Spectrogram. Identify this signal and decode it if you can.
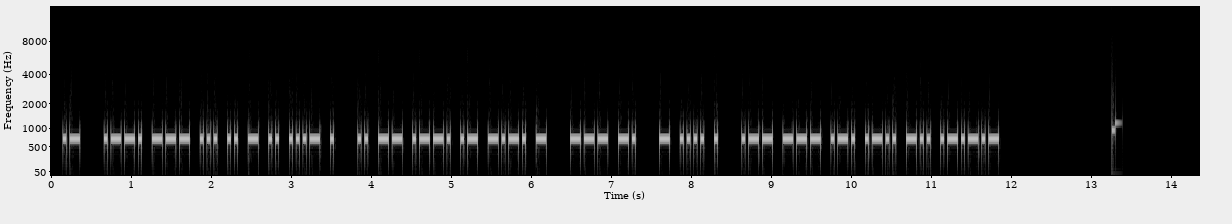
Morse code, heard as a keyed tone, about 28 wpm, 700 Hz. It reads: A POSITIVE IMPACT ON THE WORLD.
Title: Sentences from Top 1000 Words - Review Part 6 - 28wpm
